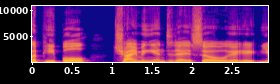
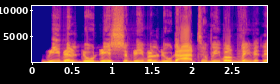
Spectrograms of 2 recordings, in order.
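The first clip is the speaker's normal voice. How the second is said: mock German accent; 6 semitones higher than usual. Host mimics Klaus Schwab's pronouncements, mock German accent. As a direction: lay on a heavy German accent. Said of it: "And he's like".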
